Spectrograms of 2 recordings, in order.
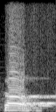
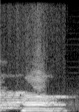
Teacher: क में कम हवा निकली तो क क्या हो गया? अल्पप्राण। ख में अधिक हवा निकली। ख हो गया महाप्राण।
